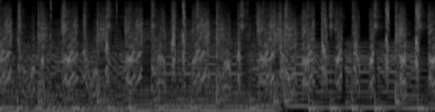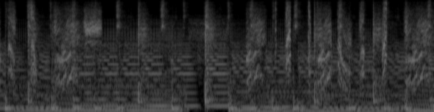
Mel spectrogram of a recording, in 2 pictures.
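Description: Vinyl scratching on a turntable, rapid back-and-forth record strokes cut over a beat with heavy bass. The bass drops out briefly about three seconds in and again a little past six seconds.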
